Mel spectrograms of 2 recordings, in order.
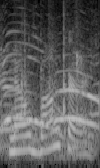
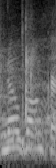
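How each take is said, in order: First: "No bunker." squeaked way up high with a rising tune; playful high-pitched imitation of a player; mock high quote. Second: Said in the usual way. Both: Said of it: "he said it himself".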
